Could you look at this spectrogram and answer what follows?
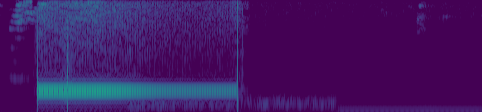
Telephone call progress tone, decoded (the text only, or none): ringback tone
